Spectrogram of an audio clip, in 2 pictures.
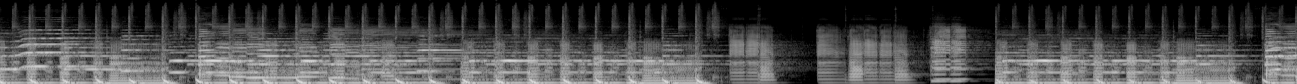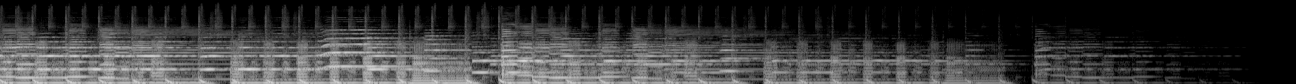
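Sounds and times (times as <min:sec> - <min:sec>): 
drums: 0:00.0 - 0:07.7, 0:10.0 - 0:24.2.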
